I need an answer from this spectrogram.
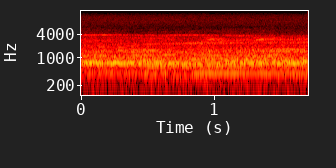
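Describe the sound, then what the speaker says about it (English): A London stadium crowd at a rugby league match against Hull jeers in a steady, roaring mass to unsettle a kicker lining up a touchline conversion. "London crowd doing their best to put him off"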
